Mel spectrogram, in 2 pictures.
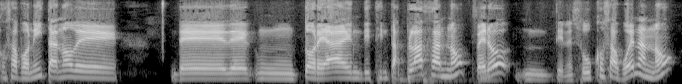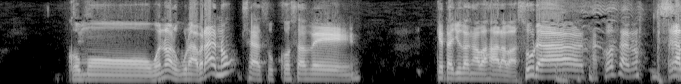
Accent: Seville, Andalusia, Spain; nosotros, Pablo y yo, que somos de Sevilla y tenemos al lado Granada

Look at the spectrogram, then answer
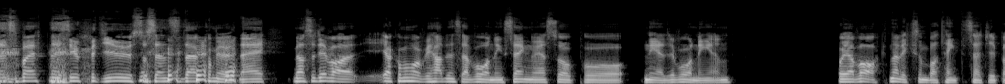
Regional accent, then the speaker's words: Finland; Jag är finne

